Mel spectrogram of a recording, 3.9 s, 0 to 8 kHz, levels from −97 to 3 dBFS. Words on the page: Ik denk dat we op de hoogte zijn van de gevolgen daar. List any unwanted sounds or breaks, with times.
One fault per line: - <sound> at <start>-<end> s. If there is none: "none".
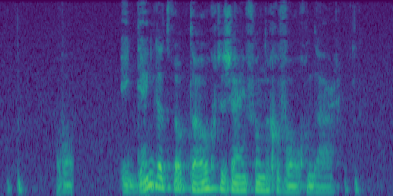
- laugh at 0.6-0.8 s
